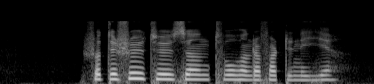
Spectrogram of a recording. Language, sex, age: Swedish, female, 41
